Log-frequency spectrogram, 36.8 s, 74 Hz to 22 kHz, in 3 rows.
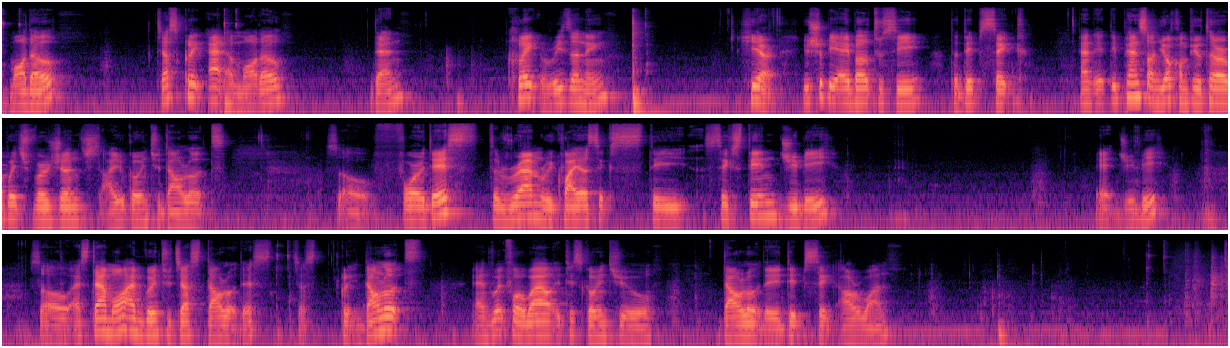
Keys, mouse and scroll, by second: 0.0 click, 2.2 click, 6.3 click, 7.5 click, 7.5-7.9 middle drag, 7.5-8.7 scroll down 4, 8.1-15.2 middle drag, 8.7 scroll down 1, 8.7-10.1 scroll, 10.1-10.6 scroll, 12.8 scroll down 2, 15.2 scroll down 1, 17.4-21.6 middle drag, 17.4 scroll, 21.2 scroll, 22.7-23.6 middle drag, 23.6 scroll, 24.2-24.7 scroll down 9, 24.7-25.1 scroll, 25.4 middle drag, 27.3-32.5 drag, 36.0 click, 36.1-36.7 drag.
